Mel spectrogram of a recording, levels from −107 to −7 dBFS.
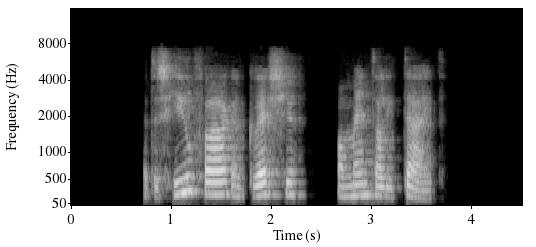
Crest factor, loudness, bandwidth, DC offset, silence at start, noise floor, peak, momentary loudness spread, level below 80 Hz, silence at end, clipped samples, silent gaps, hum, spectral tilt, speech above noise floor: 20 dB; -29 LUFS; 7.6 kHz; under 0.1%; 0.75 s; under -90 dBFS; -10 dBFS; 16 LU; -78 dBFS; 0.9 s; under 0.1%; 2.44-2.66 s; none; -5 dB/octave; over 62 dB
